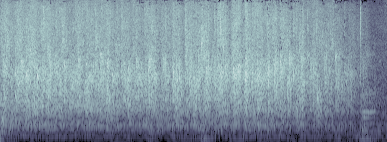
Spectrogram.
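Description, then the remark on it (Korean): A church audience breaks into loud, sustained applause offered to God, a dense steady clatter of many hands clapping at once that holds for several seconds before tapering off at the end. “할렐루야 우리 하나님께 큰 박수 올려서”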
